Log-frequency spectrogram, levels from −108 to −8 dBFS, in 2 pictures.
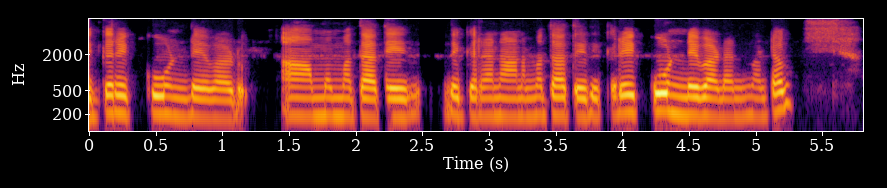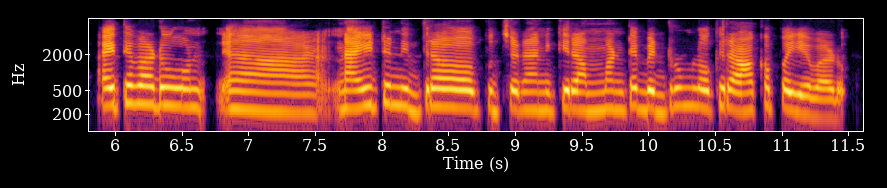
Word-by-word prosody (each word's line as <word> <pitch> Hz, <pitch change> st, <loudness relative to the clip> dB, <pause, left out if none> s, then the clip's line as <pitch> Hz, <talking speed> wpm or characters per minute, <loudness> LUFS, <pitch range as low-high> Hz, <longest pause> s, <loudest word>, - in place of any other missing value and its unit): దగ్గరెక్కువ 205 Hz, +1 st, -3 dB
ఉండేవాడు. 180 Hz, -2 st, -5 dB, 0.4 s
ఆహ్, 190 Hz, 0 st, -2 dB
అమ్మమ్మ 190 Hz, 0 st, -9 dB
తాతయ్య 180 Hz, 0 st, 0 dB, 0.4 s
దగ్గర, 190 Hz, 0 st, -5 dB, 0.2 s
నానమ్మ, 185 Hz, +1 st, -8 dB
తాతయ్య 190 Hz, -1 st, -2 dB
దగ్గర 185 Hz, -, -7 dB
ఎక్కువ 225 Hz, +2 st, +4 dB
ఉండేవాడనమాట. 190 Hz, -1 st, -3 dB, 0.8 s
అయితే 280 Hz, +2 st, +6 dB
వాడు 290 Hz, -1 st, +5 dB, 0.5 s
ఆహ్, 225 Hz, -3 st, 0 dB, 0.2 s
నైట్ 265 Hz, +3 st, +4 dB
నిద్ర 260 Hz, 0 st, +1 dB, 0.4 s
పుచ్చడానికి 235 Hz, -1 st, -2 dB
రమ్మంటే 235 Hz, +3 st, -2 dB
బెడ్రూమ్‌లోకి 265 Hz, +2 st, 0 dB
రాకపోయేవాడు. 225 Hz, -7 st, +1 dB
215 Hz, 105 wpm, -22 LUFS, 185-245 Hz, 0.8 s, అయితే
